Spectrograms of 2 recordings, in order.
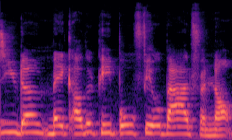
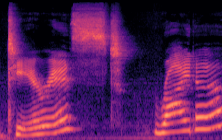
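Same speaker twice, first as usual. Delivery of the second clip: slow, rising question on each word; flustered, questioning echo, higher and slower; taken aback; 5 semitones higher, much slower than usual. Real, not acted. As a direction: draw it out, pitch climbing in disbelief. Repeats greeting, taken aback.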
